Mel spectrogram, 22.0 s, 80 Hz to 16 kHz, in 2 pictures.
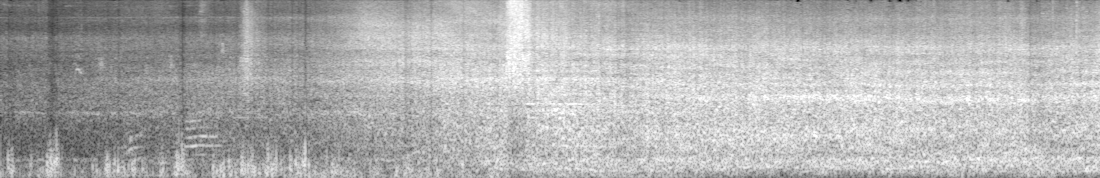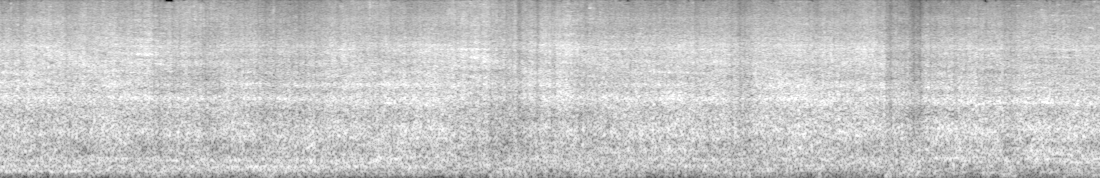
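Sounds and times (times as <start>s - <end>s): train wheels rumbling on rails: 0.0s - 22.0s
train clatter: 1.2s - 22.0s.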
